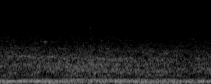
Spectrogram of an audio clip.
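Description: A low, steady hum with no speech.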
